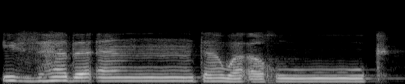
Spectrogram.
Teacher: بعد ذلك حكم الإخفاء في كلمة أنت، اذهب أنت وأخوك، النون الساكنة وبعدها حرف التاء، تخفى النون بالتاء وتغن بمقدار حركتين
